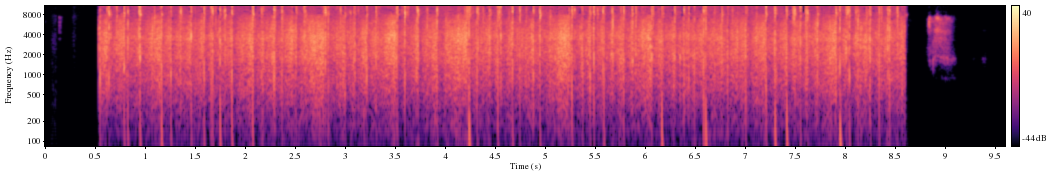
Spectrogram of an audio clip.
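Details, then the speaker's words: Ultrasound heterodyned recording of idler bearing number three: harsh crackling hiss with frequent sharp irregular clicks from rolling elements striking a defect; somewhat worse than bearing number two. "as we can hear from this one bearing number three was actually a little bit more worse than bearing number two"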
